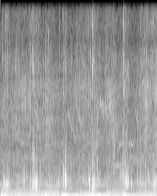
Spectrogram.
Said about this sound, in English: The weather is clearing up and we're heading out for a post-lunch walk to the lake.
